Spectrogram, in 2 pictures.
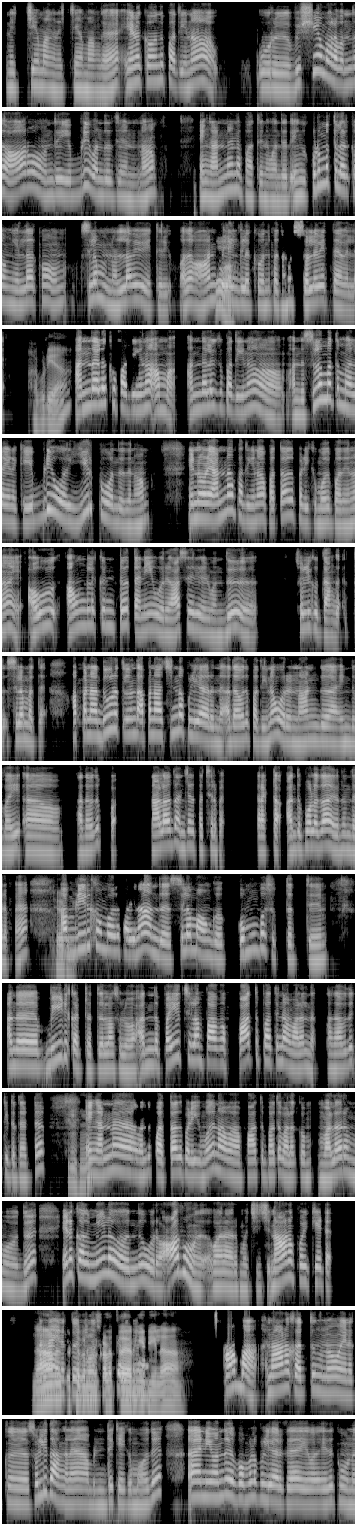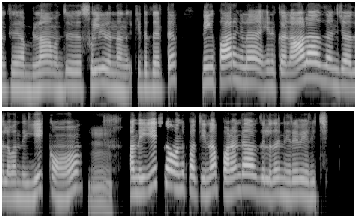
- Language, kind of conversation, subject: Tamil, podcast, உங்கள் கலை அடையாளம் எப்படி உருவானது?
- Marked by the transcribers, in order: "எப்டி" said as "எப்படி"; "சேரி" said as "சரி"; "அப்டி" said as "அப்படி"; "சுத்தத்து" said as "சுழற்றுவது"; "மீள" said as "மேல"; "ஆரம்பிச்சுச்சு" said as "ஆரம்பித்துவிட்டது"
